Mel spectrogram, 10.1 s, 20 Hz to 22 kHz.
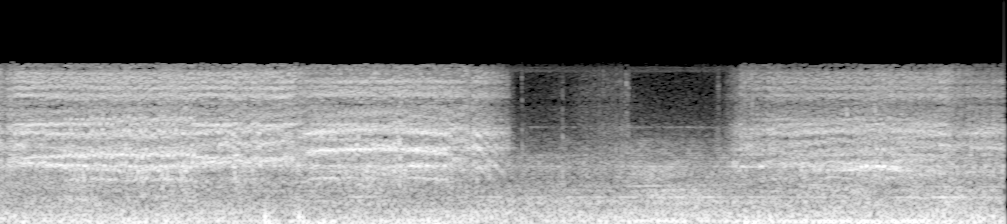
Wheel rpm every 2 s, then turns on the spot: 160, 170, 90, 20, 110.
none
